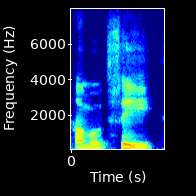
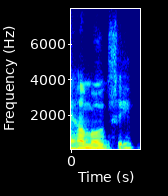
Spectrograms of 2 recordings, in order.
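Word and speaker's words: המוציא: bread haa mode c actually pronounced the last syllable the last syllable gets the accent homo c but american jews tend to say ha mozi line three matsot that's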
